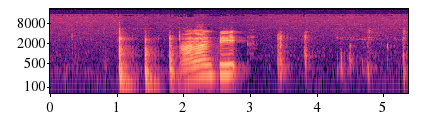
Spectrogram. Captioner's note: knocking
